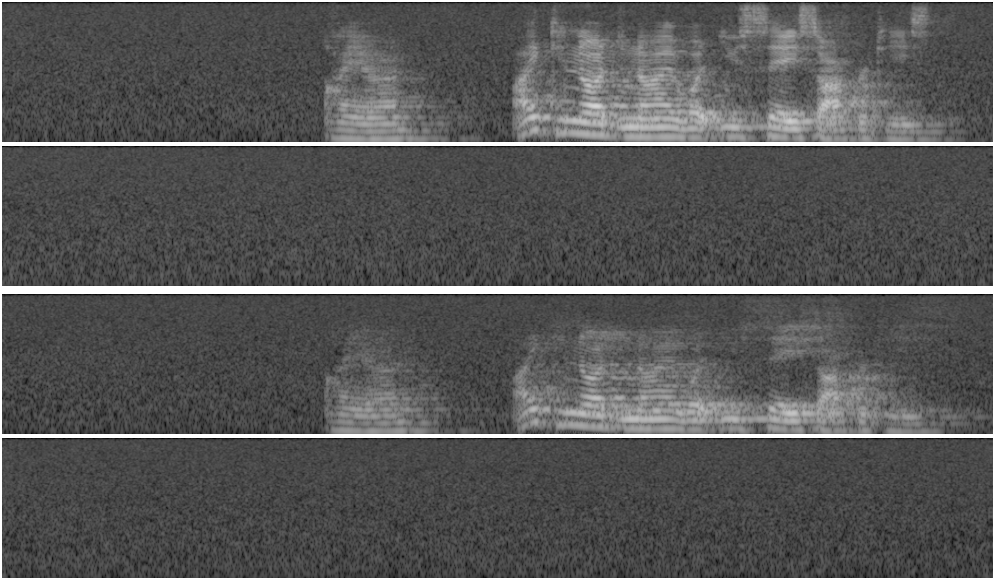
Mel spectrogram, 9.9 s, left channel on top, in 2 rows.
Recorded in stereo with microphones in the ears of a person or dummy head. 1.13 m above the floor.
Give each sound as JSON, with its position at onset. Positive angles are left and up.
{"t": 1.6, "sound": "a man speaking", "side_deg": 75, "distance_m": 4.0}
